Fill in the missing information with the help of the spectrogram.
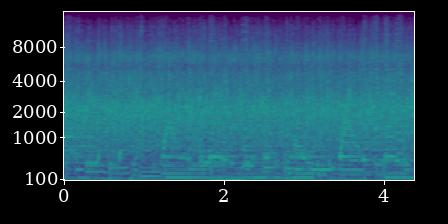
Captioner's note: applause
